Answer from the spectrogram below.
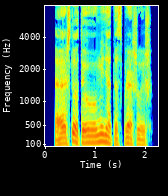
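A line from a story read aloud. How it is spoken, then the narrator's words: Mock grumble. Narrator (Russian): проворчал Лажон, но больше для виду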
